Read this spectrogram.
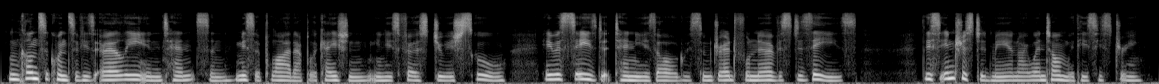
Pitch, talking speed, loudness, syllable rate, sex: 195 Hz, 185 wpm, -18 LUFS, 5.7 syllables/s, female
